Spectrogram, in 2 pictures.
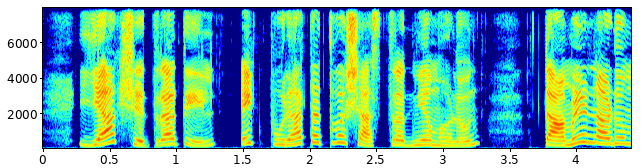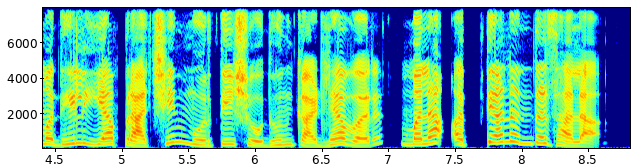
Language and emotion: Marathi, happy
